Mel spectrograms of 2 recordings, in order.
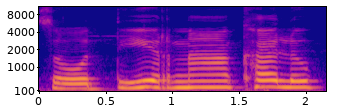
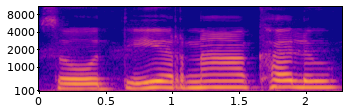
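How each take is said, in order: The two takes are said the same way.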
